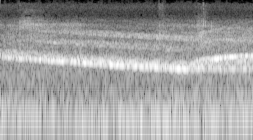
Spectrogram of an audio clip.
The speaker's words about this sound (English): We don't know where that siren's going, but Lord, we ask your blessing upon whatever situation that is.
